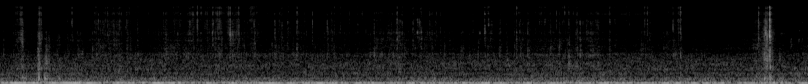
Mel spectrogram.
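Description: Chewing a bite of burger, with the foil wrapper crinkling now and then and a sharper crackle near the end, over a steady low rumble in the car's cabin.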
